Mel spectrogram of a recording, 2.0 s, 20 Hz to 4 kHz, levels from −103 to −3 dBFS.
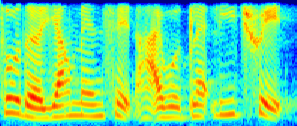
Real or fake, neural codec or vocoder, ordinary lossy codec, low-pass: real; none; none; 3.6 kHz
